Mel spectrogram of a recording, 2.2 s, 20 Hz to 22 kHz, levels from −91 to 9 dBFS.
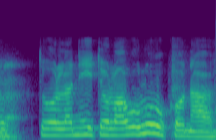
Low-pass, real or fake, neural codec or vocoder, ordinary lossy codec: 7.2 kHz; real; none; none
